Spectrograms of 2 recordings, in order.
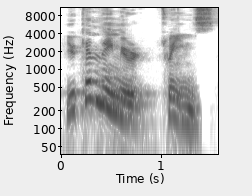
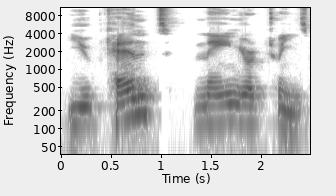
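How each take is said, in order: First: The final t of can't is dropped, spoken fast. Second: The final t of can't is clearly pronounced. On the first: "usually people go very fast and you just hear" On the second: "I am forcing the t sound at the end"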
